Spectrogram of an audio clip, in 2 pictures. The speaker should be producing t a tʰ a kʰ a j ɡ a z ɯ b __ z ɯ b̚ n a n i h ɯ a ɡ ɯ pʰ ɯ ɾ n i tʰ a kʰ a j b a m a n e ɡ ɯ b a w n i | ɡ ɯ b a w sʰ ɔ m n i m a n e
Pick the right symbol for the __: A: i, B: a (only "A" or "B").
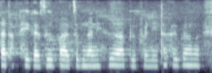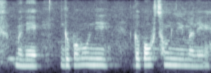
B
